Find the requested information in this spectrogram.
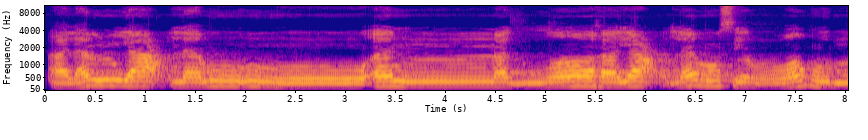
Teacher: یہاں پر نون مشدد غنہ ہوگا، یہاں پر اللہ کے لام کو پر پڑھیں گے۔ کھڑا زبر ہے، ایک الف کے برابر کھینچیں گے۔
